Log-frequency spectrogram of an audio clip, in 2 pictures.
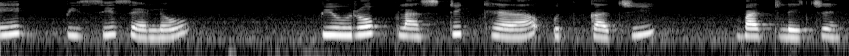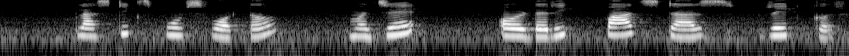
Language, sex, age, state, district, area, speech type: Goan Konkani, female, 18-30, Goa, Ponda, rural, read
